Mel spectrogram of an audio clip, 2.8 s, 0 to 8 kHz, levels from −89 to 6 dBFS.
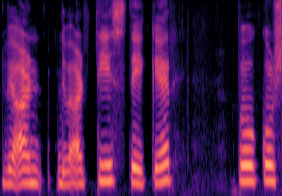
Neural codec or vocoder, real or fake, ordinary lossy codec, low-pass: none; real; none; none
